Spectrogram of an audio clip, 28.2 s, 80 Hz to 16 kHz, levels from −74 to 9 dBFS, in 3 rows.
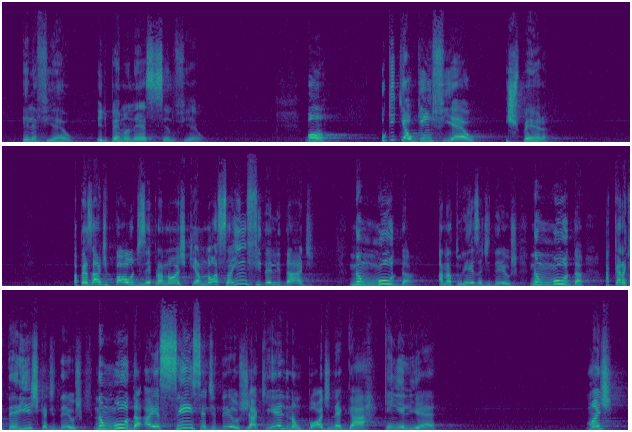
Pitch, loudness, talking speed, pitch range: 250 Hz, -27 LUFS, 110 wpm, 220-290 Hz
